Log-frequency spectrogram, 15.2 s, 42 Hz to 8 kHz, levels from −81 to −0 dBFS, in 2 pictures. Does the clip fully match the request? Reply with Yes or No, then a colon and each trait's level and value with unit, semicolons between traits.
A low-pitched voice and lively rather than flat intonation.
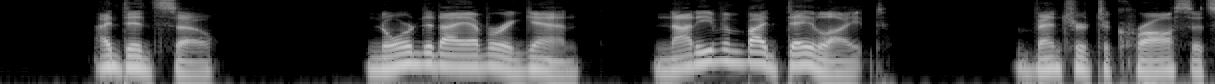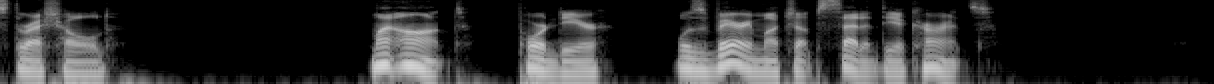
Yes: low, 105 Hz; wide, 5.9 semitones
